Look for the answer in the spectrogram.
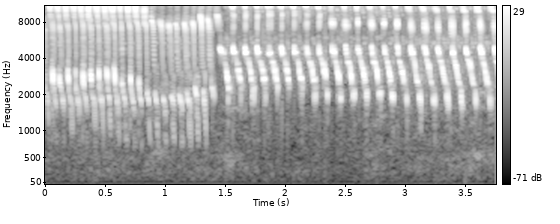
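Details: Powerful canary song for breeding stimulation: a rapid trill of repeated notes, switching after one and a half seconds to a steady, fast tour of paired high notes.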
